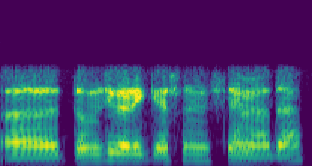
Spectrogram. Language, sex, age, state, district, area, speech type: Goan Konkani, male, 30-45, Goa, Murmgao, rural, conversation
